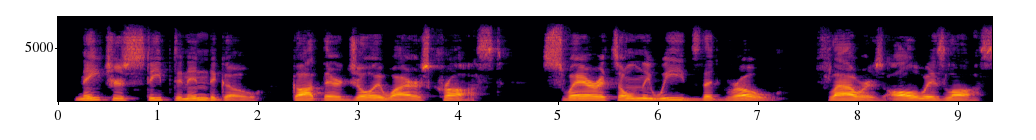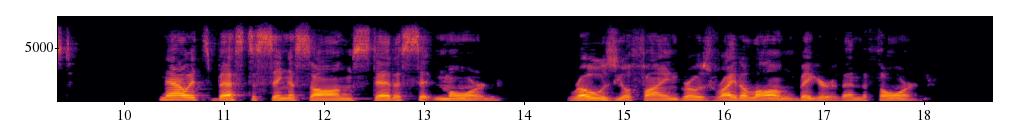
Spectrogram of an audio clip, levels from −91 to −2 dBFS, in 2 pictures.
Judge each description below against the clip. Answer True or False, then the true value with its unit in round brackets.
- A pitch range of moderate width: True (4.4 semitones)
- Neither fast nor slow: False (130 wpm)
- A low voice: True (130 Hz)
